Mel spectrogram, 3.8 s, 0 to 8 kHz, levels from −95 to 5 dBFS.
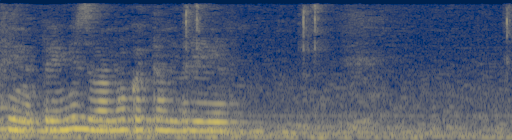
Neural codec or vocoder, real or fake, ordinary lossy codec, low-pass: none; real; MP3, 48 kbps; 7.2 kHz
